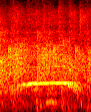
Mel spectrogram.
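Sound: audience applause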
